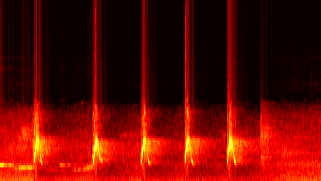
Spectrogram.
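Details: Horsfield's bush lark song on a recording for training other songbirds: five sharp, high chips spaced about half a second apart over a hissing background.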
